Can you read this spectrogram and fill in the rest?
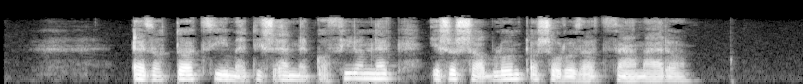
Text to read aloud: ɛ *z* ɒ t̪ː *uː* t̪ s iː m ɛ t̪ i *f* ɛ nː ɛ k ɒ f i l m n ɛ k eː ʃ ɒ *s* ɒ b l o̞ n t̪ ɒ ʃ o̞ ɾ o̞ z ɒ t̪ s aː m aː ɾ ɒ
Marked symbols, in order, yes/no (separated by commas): yes, no, no, no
